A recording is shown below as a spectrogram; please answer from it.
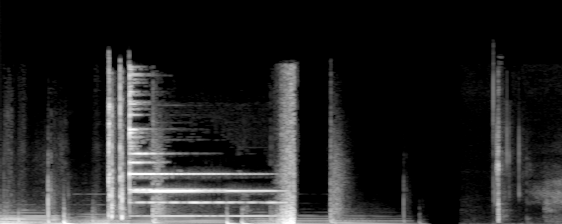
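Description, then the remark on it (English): Glasses clink together in a toast, several bright ringing chimes in quick succession that sustain and fade, followed by a brief pause and one faint tap near the end. No talking. “Cheers to us being back.”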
